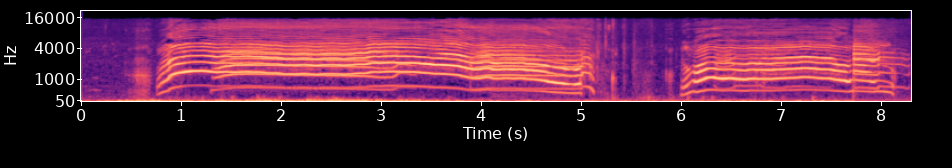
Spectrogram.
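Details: Cat meowing to attract other cats: two long, level, nasal meows, the first about four seconds and the second shorter after a pause, with low rumbling background noise.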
